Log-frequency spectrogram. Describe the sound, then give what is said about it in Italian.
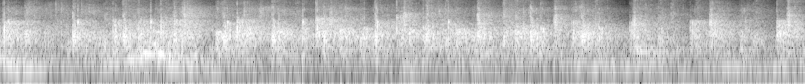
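Audience at a comedy show applauding: dense, loud clapping from many hands, sustained and even throughout. “Fate un applauso, cominciamo a scaldare.”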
